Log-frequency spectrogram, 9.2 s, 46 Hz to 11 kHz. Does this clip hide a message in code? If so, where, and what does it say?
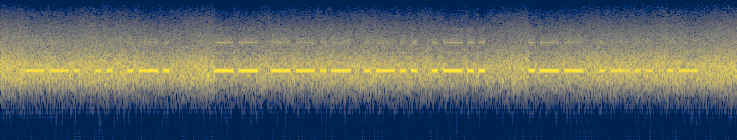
Yes: Morse code (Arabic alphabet) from 0.2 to 8.8 s, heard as a keyed tone, hand-sent with a paddle, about 17 wpm, 690 Hz, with heavy radio static and a narrow filter. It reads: غير مقلل ولا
